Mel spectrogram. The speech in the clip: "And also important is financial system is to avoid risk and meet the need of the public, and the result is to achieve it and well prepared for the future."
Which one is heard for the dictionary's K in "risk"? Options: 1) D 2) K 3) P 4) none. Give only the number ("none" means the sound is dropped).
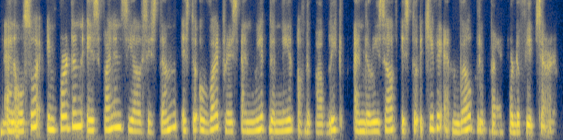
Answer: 4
